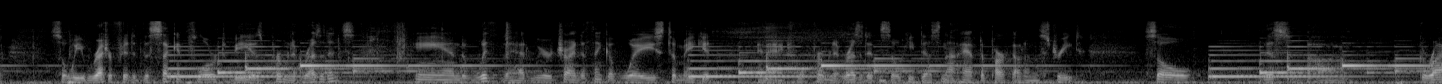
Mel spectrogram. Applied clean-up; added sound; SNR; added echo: none; Piano; -3 dB; none.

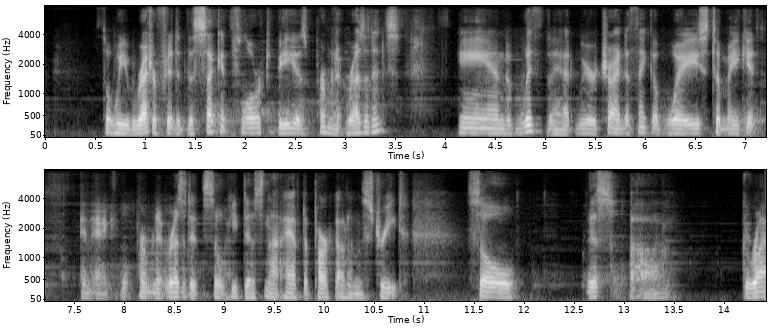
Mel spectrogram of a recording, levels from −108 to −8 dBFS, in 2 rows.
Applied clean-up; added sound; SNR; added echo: neural mask model DeepFilterNet 3.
